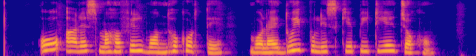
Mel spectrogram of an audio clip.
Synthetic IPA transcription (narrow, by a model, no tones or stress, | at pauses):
oʔaɾesmaɦofilbɔnd̪ʱokoɾt̪e | bɔlaed̪ujpuliʃkepiʈijed͡ʑɔkʰo̰m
